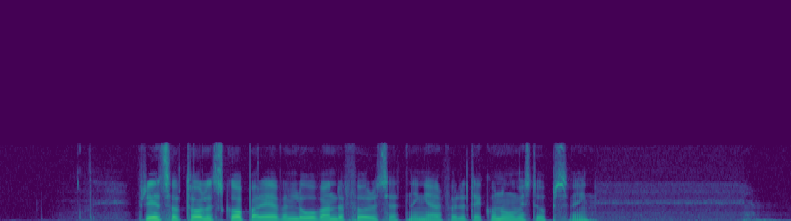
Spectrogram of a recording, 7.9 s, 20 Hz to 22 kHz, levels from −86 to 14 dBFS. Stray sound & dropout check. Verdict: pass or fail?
pass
